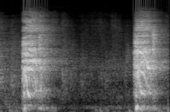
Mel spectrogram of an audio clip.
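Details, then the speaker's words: Staffordshire terrier, vaccinated and not tick-bitten, coughing alongside other household dogs; owner suspects a shared virus: two harsh, forceful coughs about a second apart with faint room noise. "в общем скорее всего они подхватили какой-то общий вирус и луна более сильно иммунитетом как оказалось и она просто кашля это"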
